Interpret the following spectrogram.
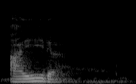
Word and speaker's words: either: either and neither, ya, or in other pronunciation it's either, right?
